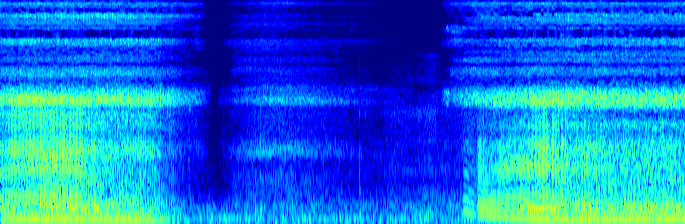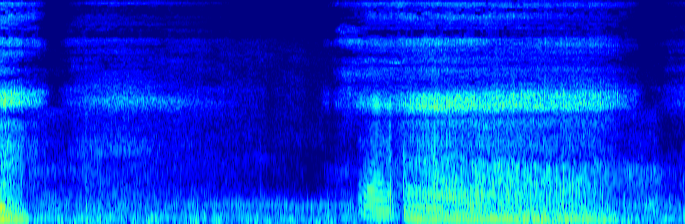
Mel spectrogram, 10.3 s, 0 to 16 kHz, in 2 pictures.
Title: Snoring 3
